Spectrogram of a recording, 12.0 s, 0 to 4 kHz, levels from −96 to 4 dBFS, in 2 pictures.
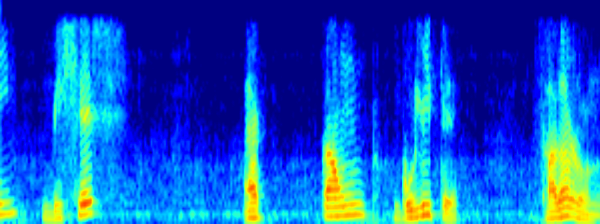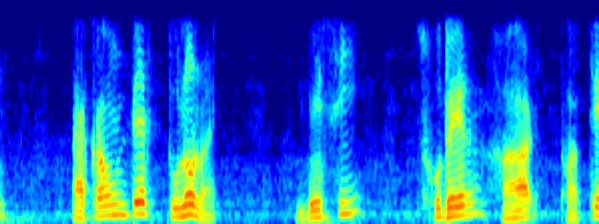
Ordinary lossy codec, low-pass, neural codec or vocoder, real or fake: none; 3.6 kHz; codec, 24 kHz, 3 kbps, HILCodec; fake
